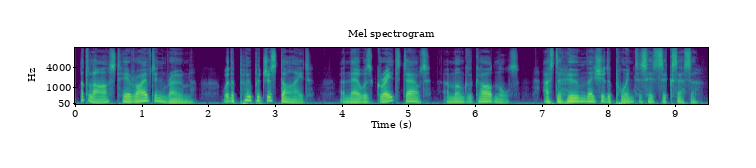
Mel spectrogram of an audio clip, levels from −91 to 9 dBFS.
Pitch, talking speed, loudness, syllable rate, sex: 110 Hz, 185 wpm, -20 LUFS, 4.9 syllables/s, male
